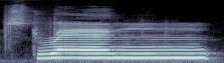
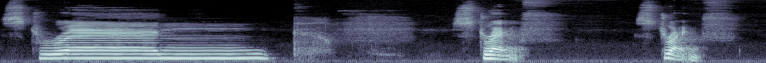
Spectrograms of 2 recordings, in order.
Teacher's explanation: We have the ng consonant sound and then you shift to the th sound. Now the ngconsonant sound is an n that is pronounced in the back of the mouth. · Then you bring the tongue up for the TH. Now, in between the NG and the TH, there is a very soft k sound. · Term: consonant cluster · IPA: streŋkθ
